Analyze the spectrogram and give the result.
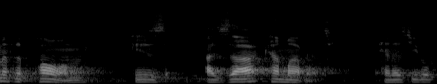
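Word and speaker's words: עזה: Azah is how you say Gaza in Hebrew.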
